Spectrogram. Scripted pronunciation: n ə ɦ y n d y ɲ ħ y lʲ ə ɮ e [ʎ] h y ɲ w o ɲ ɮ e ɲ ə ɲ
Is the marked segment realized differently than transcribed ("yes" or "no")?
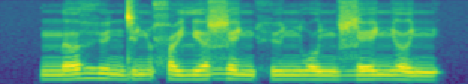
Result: yes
